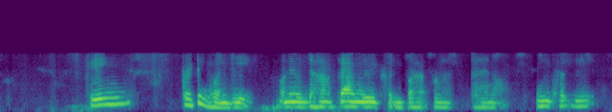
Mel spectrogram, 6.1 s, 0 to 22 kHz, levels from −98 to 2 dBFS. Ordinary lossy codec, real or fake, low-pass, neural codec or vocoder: AAC, 32 kbps; fake; 3.6 kHz; codec, 16 kHz, 1 kbps, FreqCodec, smaller model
